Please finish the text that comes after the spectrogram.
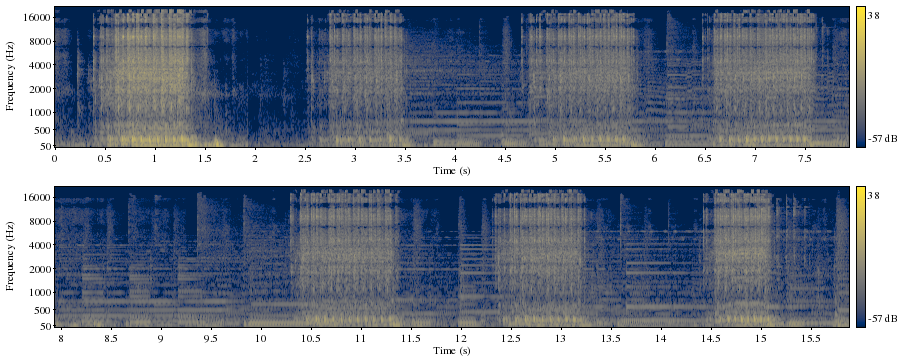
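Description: A sewing machine stitches a zipper onto a fabric pillow in six or seven loud, steady whirring runs of a second or so each, separated by brief pauses, close up with no talking.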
